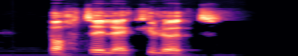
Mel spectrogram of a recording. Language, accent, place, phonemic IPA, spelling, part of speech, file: French, France, Lyon, /pɔʁ.te la ky.lɔt/, porter la culotte, verb, LL-Q150 (fra)-porter la culotte.wav
- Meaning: to wear the pants, to wear the trousers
